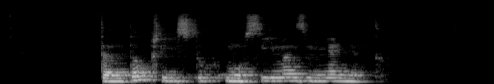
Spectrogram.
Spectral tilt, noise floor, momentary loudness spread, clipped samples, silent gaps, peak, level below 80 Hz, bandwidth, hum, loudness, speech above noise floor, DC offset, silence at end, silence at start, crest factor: -7 dB/octave; -84 dBFS; 9 LU; under 0.1%; none; -8 dBFS; -66 dBFS; 11 kHz; none; -25 LUFS; 60 dB; under 0.1%; 1.25 s; 1 s; 18 dB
